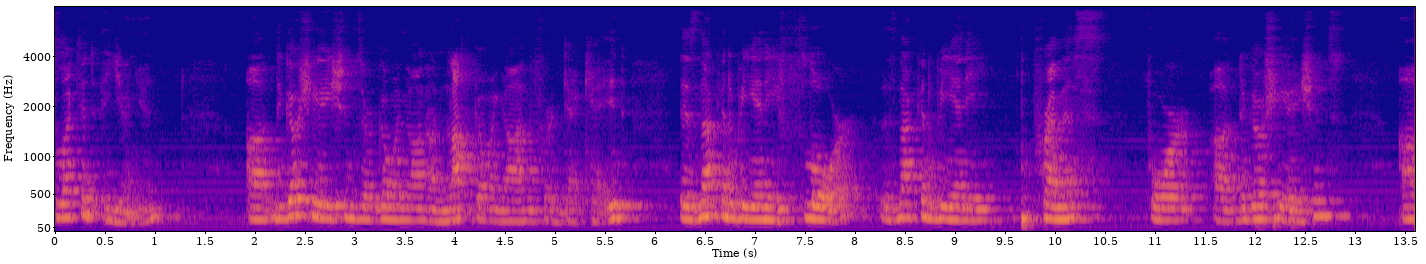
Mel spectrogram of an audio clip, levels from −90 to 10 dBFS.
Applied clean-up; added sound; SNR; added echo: none; none; none; reverberation time 0.8 s.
